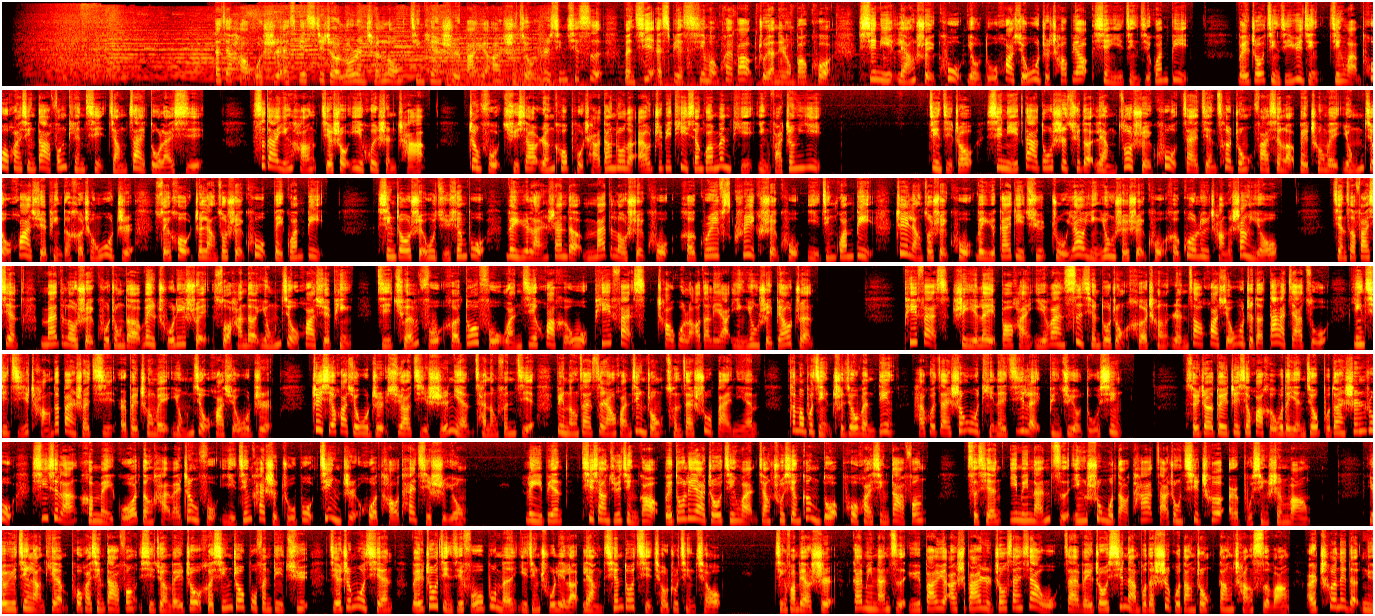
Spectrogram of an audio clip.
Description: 【SBS新闻快报】悉尼两水库有毒化学物质超标 已紧急关闭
